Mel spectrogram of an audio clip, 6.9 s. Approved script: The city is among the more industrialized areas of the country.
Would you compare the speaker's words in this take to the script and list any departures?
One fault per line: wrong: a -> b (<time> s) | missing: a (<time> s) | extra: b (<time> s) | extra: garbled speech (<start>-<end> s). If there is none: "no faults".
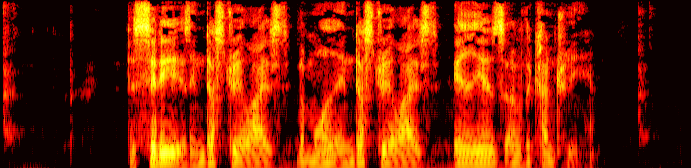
wrong: among -> industrialized (1.9 s)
